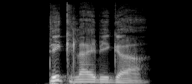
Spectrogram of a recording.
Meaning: 1. comparative degree of dickleibig 2. inflection of dickleibig: strong/mixed nominative masculine singular 3. inflection of dickleibig: strong genitive/dative feminine singular
- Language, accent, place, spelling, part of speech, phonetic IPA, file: German, Germany, Berlin, dickleibiger, adjective, [ˈdɪkˌlaɪ̯bɪɡɐ], De-dickleibiger.ogg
